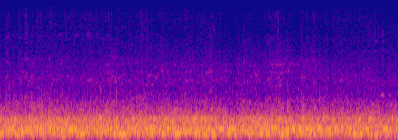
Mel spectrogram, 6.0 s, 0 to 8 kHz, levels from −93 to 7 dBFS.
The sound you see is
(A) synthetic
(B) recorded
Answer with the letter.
B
